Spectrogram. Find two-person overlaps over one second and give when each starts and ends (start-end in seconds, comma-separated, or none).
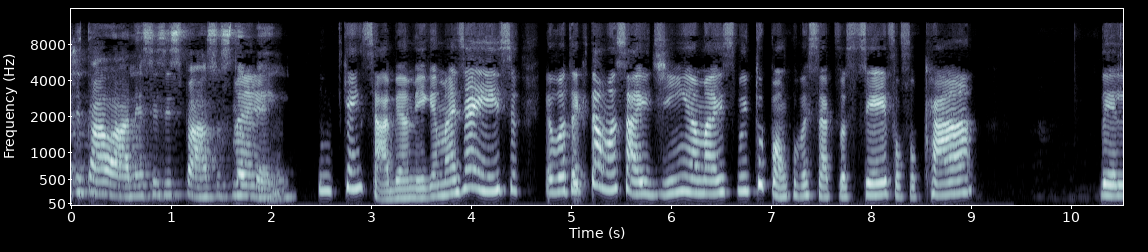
none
